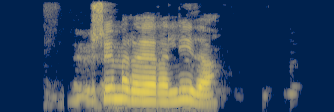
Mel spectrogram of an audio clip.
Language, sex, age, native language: Icelandic, female, 40-49, Icelandic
